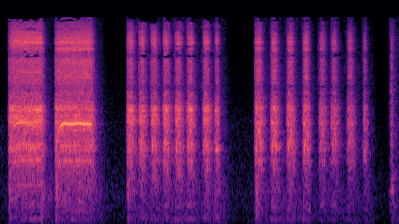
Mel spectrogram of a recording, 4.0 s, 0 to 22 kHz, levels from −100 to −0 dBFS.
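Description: From 3.10 to 3.92 s the audio suddenly sinks by about 6 dB and then comes back. That's likely one channel drops out, so the mono sum loses half its contribution.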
